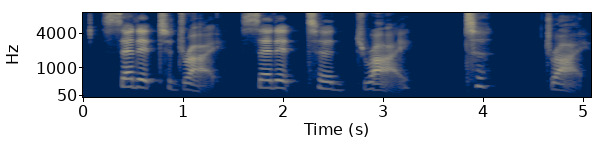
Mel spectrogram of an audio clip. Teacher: I'm not even saying the O, just to dry. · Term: reduced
